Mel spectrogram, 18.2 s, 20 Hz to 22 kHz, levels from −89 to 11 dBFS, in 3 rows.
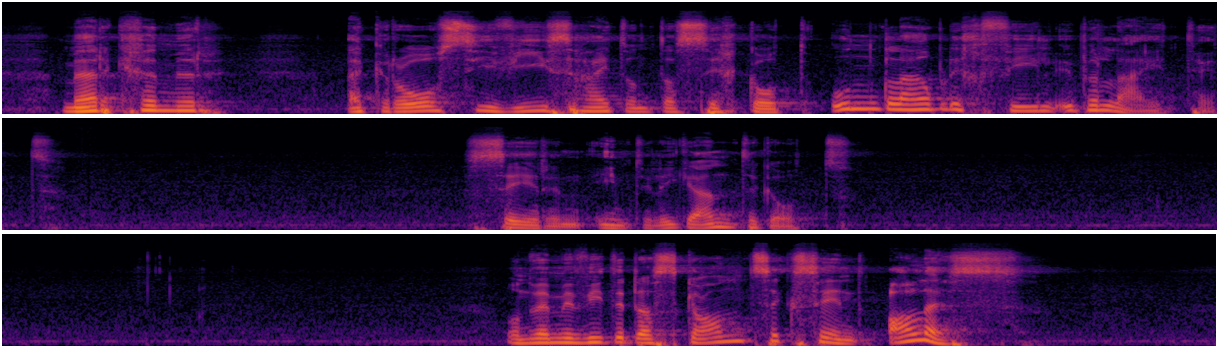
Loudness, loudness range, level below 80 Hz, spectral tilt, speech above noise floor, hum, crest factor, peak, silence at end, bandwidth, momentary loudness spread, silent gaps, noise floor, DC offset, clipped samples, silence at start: -28 LUFS; 12 LU; -52 dBFS; -5 dB/octave; 34 dB; none; 24 dB; -8 dBFS; 0.95 s; 15 kHz; 17 LU; none; -62 dBFS; under 0.1%; under 0.1%; 0.3 s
